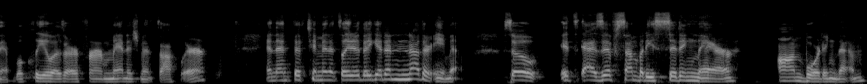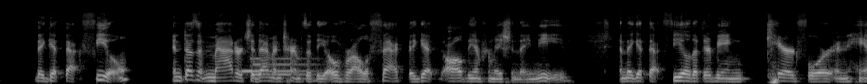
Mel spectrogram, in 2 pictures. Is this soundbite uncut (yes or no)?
yes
